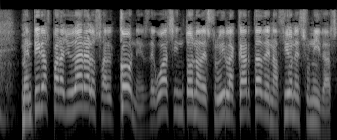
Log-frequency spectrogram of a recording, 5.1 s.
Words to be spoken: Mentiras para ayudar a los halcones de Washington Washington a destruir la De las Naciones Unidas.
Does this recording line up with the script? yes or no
no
